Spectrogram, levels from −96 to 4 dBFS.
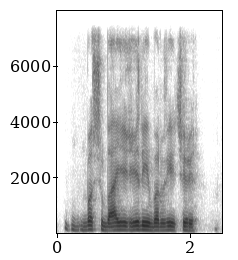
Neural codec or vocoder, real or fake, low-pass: autoencoder, 22.05 kHz, a latent of 192 numbers a frame, VITS, trained on one speaker; fake; 7.2 kHz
